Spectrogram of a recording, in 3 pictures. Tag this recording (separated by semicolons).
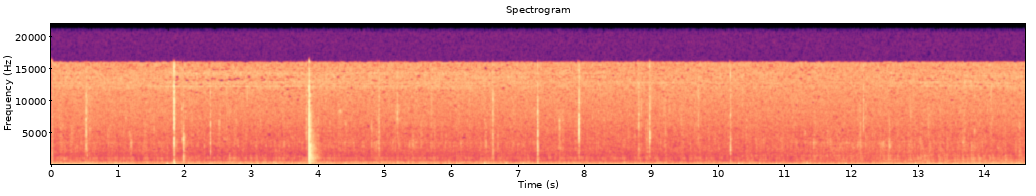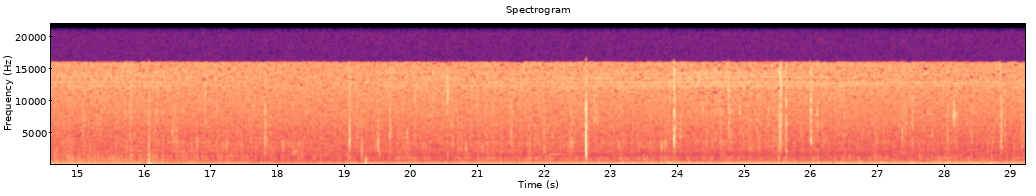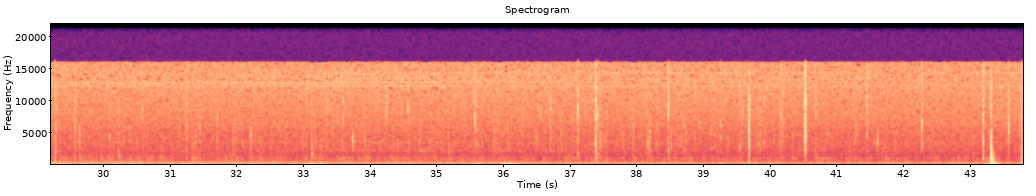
a; Chilled; Crackle; Crackling; Food; freezer; Frozen; Ice; inside; Sounds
